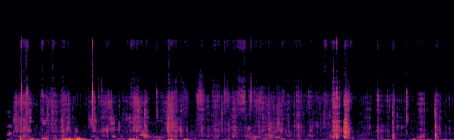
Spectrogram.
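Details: Polar bears (Ursus maritimus) at Yorkshire Wildlife Park, fighting over a piece of meat, give deep, rumbling growls and grunts in short bursts, with people talking nearby.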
